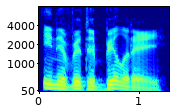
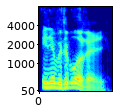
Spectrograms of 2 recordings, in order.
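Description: First: Inevitability drawn out syllable by syllable; slower demo. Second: Quick American-style inevitability; quick, accented. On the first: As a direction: take Inevitability slowly and clearly. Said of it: "آرومتر". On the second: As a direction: run inevitability together, raised and firm. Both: Shown as a demonstration.

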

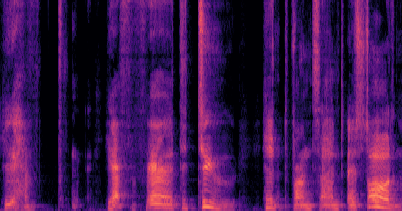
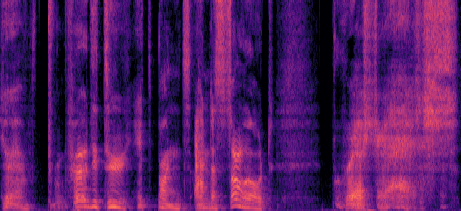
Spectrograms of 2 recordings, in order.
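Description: First: Loud, badly faked creature voice; failed Gollum. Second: Slow creature voice ending in a hiss; retry the creature, hissing the last word; Gollum. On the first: Creature guide reads out stats, botched impression. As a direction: attempt the creature voice, missing it. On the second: Pretend. Second try at the creature guide, hissy impression. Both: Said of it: "that doesn't sound like Gollum at all".

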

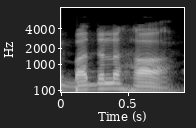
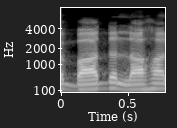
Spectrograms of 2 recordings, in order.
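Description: First: ਬਦਲਹਾ with l bound to the d, then haa; correct pronunciation. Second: ਬਦ ਲਾਹਾ broken after bad, l joined to haa; wrong pronunciation. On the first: Teacher showing where the l belongs, correct pronunciation. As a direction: keep the l of ਬਦਲਹਾ in badal. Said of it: "ਲੱਲਾ ਦੱਦੇ ਦੇ ਨਾਲ ਉਚਾਰਨ ਕਰਨਾ". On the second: Teacher warning against joining l to haa, wrong pronunciation. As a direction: split it ਬਦ, then long ਲਾਹਾ. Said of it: "ਲੱਲਾ ਹਾਹੇ ਨਾਲ ਨਹੀਂ ਲਾਉਣਾ". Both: Shown as a demonstration.

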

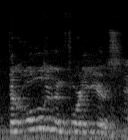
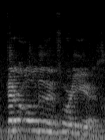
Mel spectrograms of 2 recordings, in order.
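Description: Both takes have the same delivery.

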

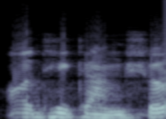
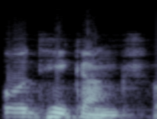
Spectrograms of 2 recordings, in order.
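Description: First: "অধিকাংশ" with open অ first; ভুল উচ্চারণ. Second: "অধিকাংশ" with closed ও first; সঠিক উচ্চারণ. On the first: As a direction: begin "অধিকাংশ" on aw, not o. ("অধিকাংশ"-র শুরুতে খোলা অ) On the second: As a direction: begin "অধিকাংশ" on a rounded o. ("অধিকাংশ"-র শুরুতে ও ধ্বনি) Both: Shown as a demonstration. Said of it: "এটা সঠিক উচ্চারণটা হবে".

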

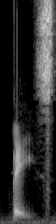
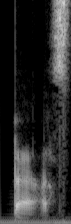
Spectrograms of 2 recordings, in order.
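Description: First: "bass" said like the guitar, rhyming with "base". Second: "bass" said like the fish, with a short a as in "mass". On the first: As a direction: say "bass" with a long a, like "face". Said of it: "or bass the guitar". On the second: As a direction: say "bass" to rhyme with "pass". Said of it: "Examples would be like bass the fish". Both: Shown as a demonstration.

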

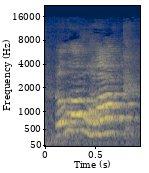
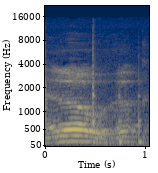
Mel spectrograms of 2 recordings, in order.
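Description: First: High, loud cheery greeting; voiced mirror greeting. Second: Low, a bit louder greeting; lightly voiced gruff greeting; deeper window voice. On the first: Tailor shop mirror greeting the boy, high and loud. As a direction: call it out bright as a shop window. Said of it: "the mirror in the tailor shop said". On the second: Butcher shop window greeting the boy, low and lightly gruff. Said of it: "The butcher shop window said".

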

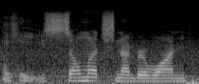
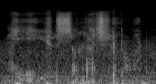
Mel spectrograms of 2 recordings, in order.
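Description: First: Said in the usual way. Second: Breathy whispered threat, playful; hushed mock-menacing whisper; eerie whisper. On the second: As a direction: whisper it like a creepy demon. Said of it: "Stop with the demon voice".

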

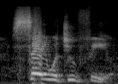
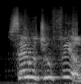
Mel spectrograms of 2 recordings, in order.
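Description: First: Said in the usual way. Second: Much higher repeat with the weight on "what"; emphatic repeat. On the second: Shown as a demonstration. Host urging Cody to speak, emphatic higher repeat. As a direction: lift "what" up high and lean on it.

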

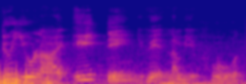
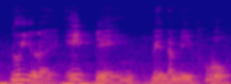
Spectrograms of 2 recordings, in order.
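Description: First: Slow linked demo. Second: Said in the usual way. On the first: Shown as a demonstration. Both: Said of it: "đọc liền với nhau".

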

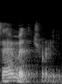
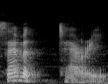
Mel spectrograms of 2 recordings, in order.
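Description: First: "cemetery" in three syllables, CEM-e-try; clipped British "cemetery" dropping the middle vowel; British pronunciation. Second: "cemetery" in four syllables, ending like Terry; full four-syllable American "cemetery"; American pronunciation. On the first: Teacher contrasting the two accents, British "cemetery" in three syllables. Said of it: "cemetery or". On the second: Teacher contrasting the two accents, American "cemetery" in four syllables. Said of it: "or cemetery". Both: Shown as a demonstration.

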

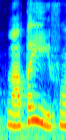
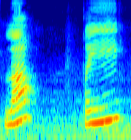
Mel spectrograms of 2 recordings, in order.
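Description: First: Said in the usual way. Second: لطيف drawn out high and slow; slow, raised. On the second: Shown as a demonstration. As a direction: stretch لطيف for pupils. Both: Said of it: "لدينا الكلمات نقرأها".

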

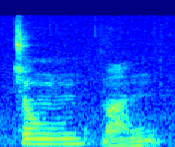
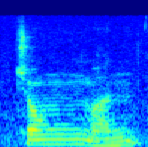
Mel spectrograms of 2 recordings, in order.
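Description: No difference in how they are said.

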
